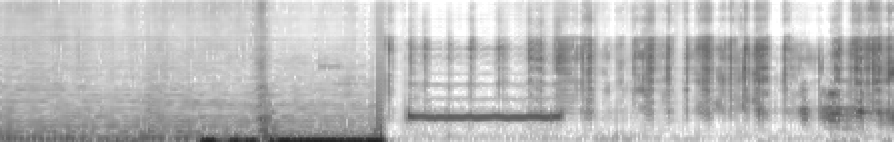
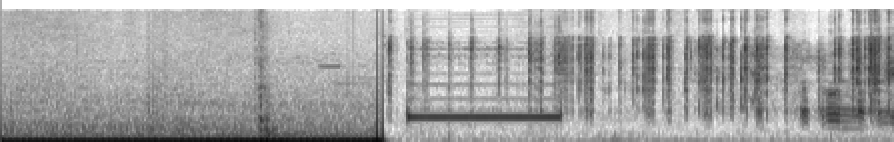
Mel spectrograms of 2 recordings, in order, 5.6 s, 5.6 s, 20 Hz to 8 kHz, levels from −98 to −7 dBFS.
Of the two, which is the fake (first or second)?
first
